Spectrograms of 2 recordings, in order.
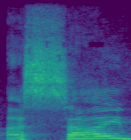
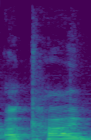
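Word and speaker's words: açaí: point that is uh acai blueberry or Akai blubbery depending on how you pronounce it I get a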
